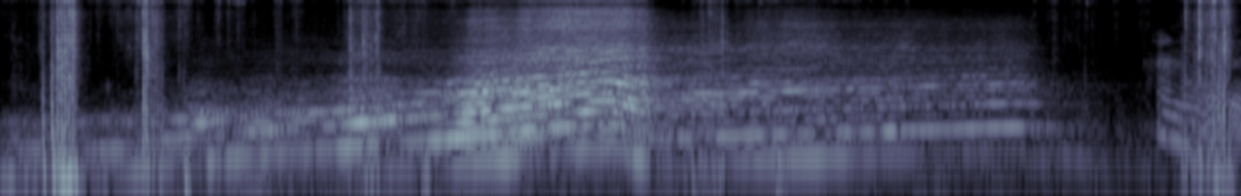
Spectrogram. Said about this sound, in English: I don't see the point of adding that type of noise or exhaust to those vehicles.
